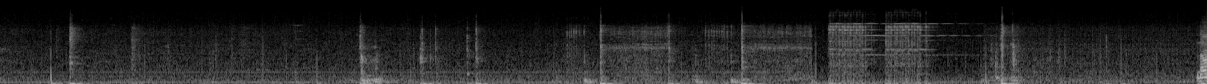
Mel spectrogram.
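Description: A telephone rings while a call is placed, a short burst of ringing partway through among faint clicks and quiet room noise, with no one speaking.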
